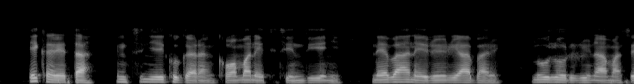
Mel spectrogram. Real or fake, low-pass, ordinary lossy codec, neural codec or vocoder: fake; 5.4 kHz; none; codec, 16 kHz, 6 kbps, DAC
